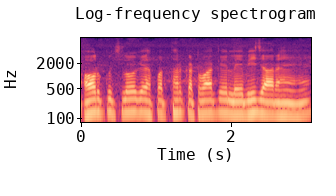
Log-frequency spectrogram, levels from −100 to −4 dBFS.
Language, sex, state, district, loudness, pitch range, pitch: Hindi, male, Madhya Pradesh, Katni, -17 LUFS, 125-135 Hz, 130 Hz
